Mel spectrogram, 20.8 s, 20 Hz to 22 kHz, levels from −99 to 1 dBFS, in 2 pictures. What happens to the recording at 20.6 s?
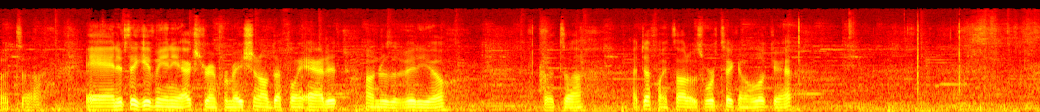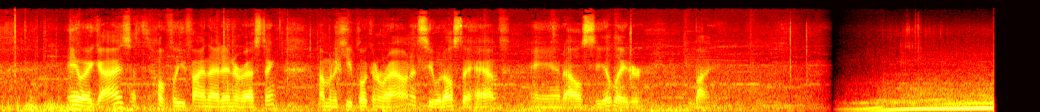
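At 20.6 s the audio is already gone: this is a cut-off end, where the final buffers were never written or played out. The sound stops abruptly at 20.33 s, mid-sound and without any natural decay, and pure digital silence runs from there to the end.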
